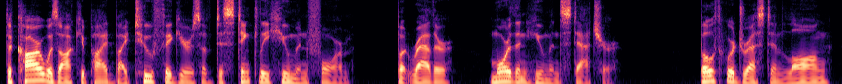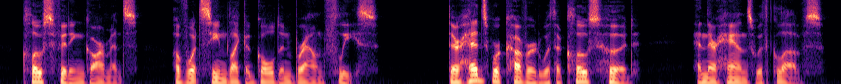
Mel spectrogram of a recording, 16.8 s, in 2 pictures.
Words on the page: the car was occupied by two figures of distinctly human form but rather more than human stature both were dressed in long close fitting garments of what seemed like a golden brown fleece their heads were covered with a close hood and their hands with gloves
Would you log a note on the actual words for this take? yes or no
no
